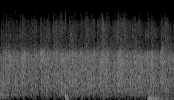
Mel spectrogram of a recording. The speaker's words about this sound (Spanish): Dale un fuerte aplauso al Señor, dale.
